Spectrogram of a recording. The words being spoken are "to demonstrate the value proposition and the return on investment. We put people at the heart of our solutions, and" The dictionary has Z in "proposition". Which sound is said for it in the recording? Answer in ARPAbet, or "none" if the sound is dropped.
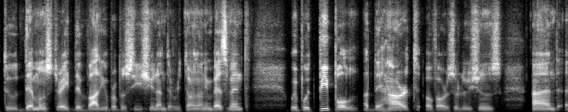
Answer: S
